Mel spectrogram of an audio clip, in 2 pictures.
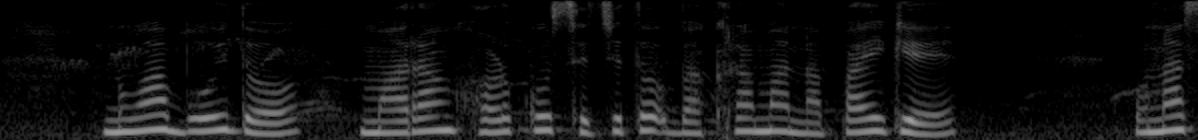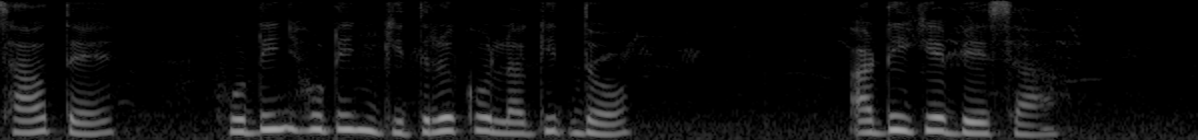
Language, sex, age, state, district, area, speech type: Santali, female, 18-30, West Bengal, Paschim Bardhaman, urban, spontaneous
